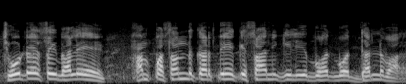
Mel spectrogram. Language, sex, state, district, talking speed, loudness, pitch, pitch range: Hindi, male, Madhya Pradesh, Katni, 190 wpm, -17 LUFS, 230 Hz, 220-245 Hz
